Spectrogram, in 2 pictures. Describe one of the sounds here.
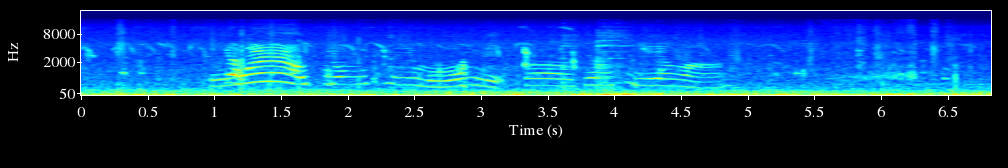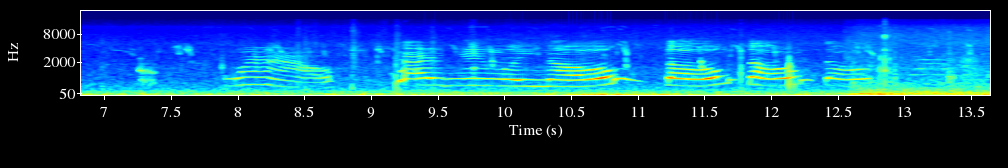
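A young girl talks in a high, lively voice nearby.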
